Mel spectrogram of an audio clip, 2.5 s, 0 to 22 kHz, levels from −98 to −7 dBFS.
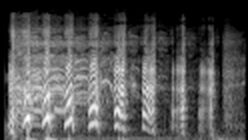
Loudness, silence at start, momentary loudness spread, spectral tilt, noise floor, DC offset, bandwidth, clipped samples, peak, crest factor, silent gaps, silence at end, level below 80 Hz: -19 LUFS; 0.1 s; 15 LU; -1 dB/octave; -38 dBFS; under 0.1%; 14 kHz; under 0.1%; -6 dBFS; 16 dB; none; 0.35 s; -46 dBFS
